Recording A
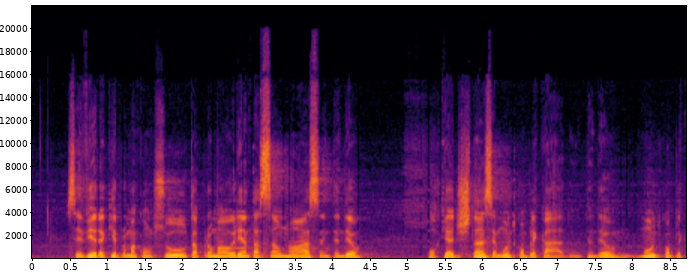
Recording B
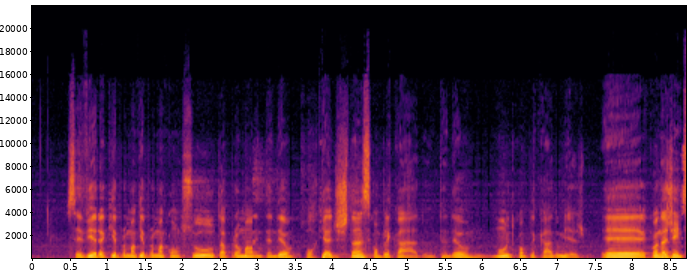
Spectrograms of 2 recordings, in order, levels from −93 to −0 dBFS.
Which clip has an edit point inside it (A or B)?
B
